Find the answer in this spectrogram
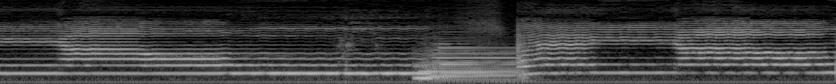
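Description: A singer holds a long note with vibrato in a vowel-transition exercise, shifting from vowel to vowel on the same pitch. About four seconds in, an accompanying instrument plays a quick run of notes, and then the next long sung note begins.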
